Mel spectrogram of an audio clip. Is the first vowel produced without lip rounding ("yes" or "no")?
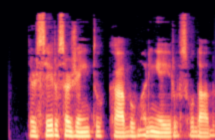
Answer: yes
